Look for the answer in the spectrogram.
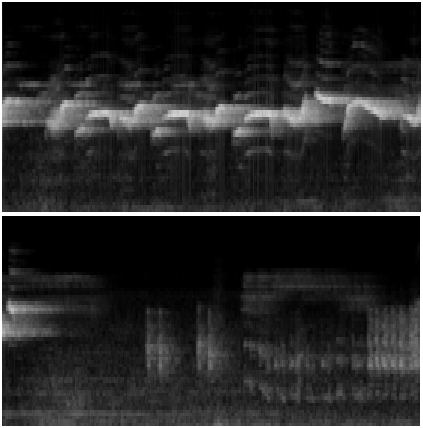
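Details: Chinese hwamei in forest: loud rapid string of repeated slurred whistles for about four seconds, then quiet with faint distant chirps.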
